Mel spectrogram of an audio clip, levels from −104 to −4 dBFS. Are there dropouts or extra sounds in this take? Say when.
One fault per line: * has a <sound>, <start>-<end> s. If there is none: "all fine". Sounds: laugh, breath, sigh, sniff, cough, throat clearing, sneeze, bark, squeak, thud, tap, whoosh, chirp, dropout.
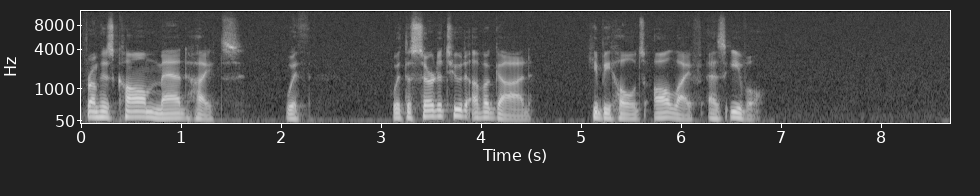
all fine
